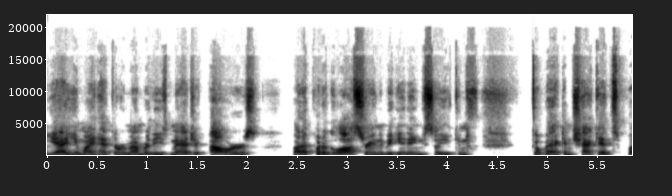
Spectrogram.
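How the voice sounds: A man with a Midwestern accent speaks at a very fast pace. His fairly high pitch stays monotone and flat.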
